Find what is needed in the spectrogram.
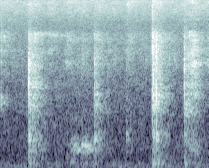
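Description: Near silence with three or four faint, light ticks of a stirring stick against the side of a cup of runny pouring paint as it is mixed.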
